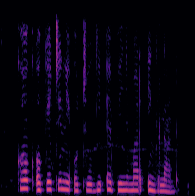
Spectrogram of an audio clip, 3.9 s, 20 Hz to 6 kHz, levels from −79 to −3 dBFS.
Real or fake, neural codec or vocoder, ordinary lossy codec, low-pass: real; none; none; 5.4 kHz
